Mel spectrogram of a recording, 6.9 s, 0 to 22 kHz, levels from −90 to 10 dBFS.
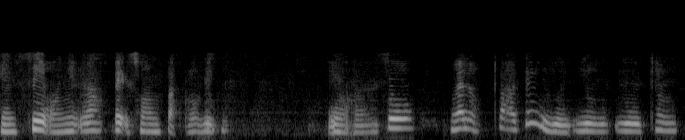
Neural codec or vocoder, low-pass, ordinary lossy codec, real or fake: codec, 24 kHz, 1 kbps, SNAC; 5.4 kHz; Opus, 16 kbps; fake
